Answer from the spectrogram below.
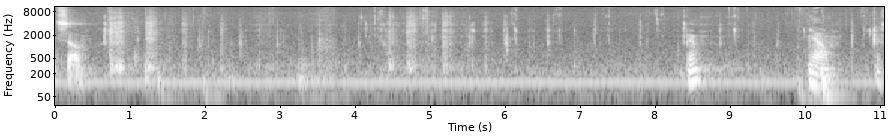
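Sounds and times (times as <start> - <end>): low steady hum: 0.0 - 11.0
cereal crunching while chewed: 0.6 - 3.1, 4.0 - 8.2.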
